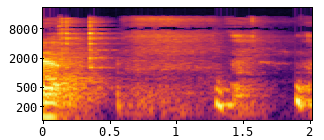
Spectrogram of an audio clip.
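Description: Faint scraping and small clinks of a needle picking at dalgona honeycomb candy on a ceramic plate, with two short sharp sounds in the second half.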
